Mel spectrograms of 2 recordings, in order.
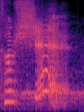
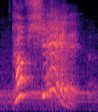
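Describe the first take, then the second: First: Said in the usual way. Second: Pitched way up for a second, sassy tough shit; mocking high repeat of tough shit; defiant repeat, much higher. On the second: Shown as a demonstration. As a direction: fling it back higher and sassier.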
